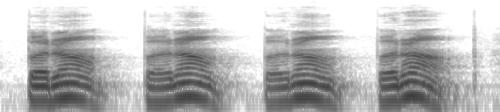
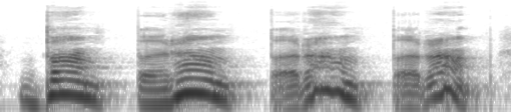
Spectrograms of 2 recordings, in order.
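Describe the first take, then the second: First: Ba-DUMP with the weight on dump; iambic heartbeat rhythm. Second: BUMP first, then ba-dump; reversed heartbeat rhythm. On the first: Teacher showing iambic rhythm, stressing the second beat. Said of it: "like the human heart". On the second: Teacher showing the witches' rhythm, stress on the first beat. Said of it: "They speak in trochaic tetrameter". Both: Shown as a demonstration.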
